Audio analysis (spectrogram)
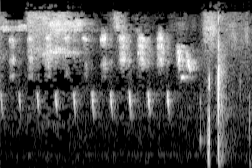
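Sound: birds chirping sound effect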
